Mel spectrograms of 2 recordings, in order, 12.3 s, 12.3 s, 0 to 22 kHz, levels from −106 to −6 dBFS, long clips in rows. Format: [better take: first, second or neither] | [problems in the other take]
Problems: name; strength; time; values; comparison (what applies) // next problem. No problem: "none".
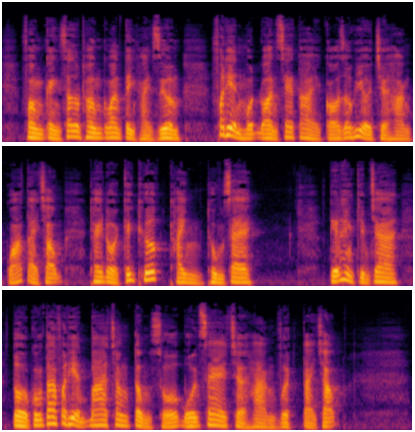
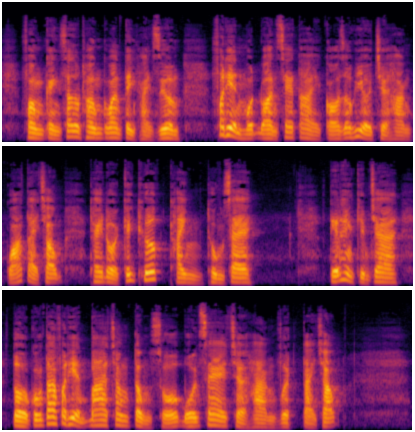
first | thin; somewhat; fading below 400 Hz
